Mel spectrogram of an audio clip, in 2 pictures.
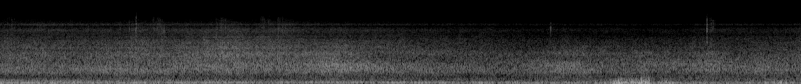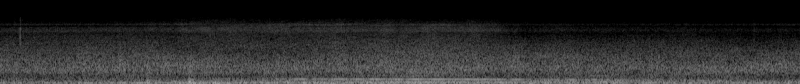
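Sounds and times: faint distant engine drone: 0.0 - 16.0
steady rushing hiss: 0.0 - 16.0
wind rumbling on microphone: 0.0 - 16.0.

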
